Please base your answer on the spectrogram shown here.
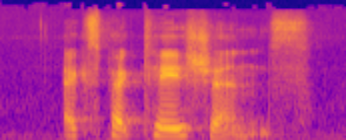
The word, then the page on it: expectations: American English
